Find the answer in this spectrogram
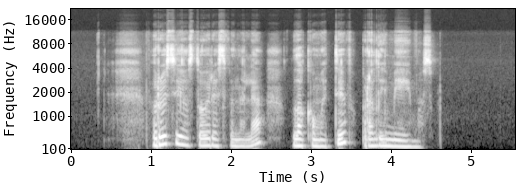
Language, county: Lithuanian, Vilnius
